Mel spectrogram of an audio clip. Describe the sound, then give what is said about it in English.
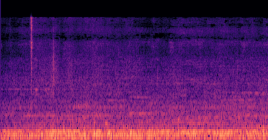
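A car is driven with a low, steady interior rumble of engine and road noise that stays even and unbroken throughout, with no clear music or talk rising above it. “I'm driving and you're in the car with me”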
